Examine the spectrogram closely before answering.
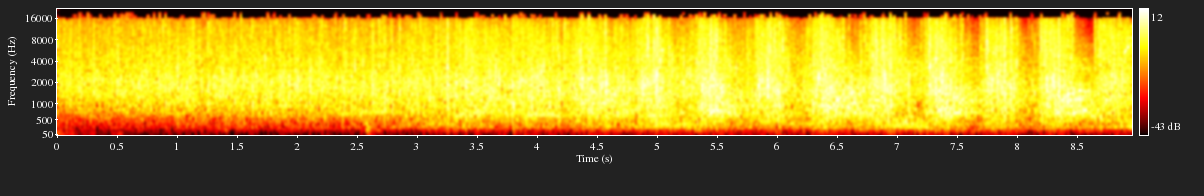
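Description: A large concert crowd applauds steadily, with rhythmic bursts of shouting "spasiba" (thank you) rising from the audience toward the end, loud throughout.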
